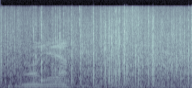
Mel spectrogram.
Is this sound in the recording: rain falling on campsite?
yes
